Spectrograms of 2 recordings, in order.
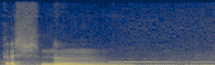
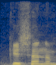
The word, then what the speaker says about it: कृष्ण: की प्रक्रिया शुद्ध है कई लोग कृष्णा बोलते हैं कई लोग किशन बोलते हैं कृषण बोलते हैं जाने क्या कृष्ण कन्हैया अरे नहीं है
